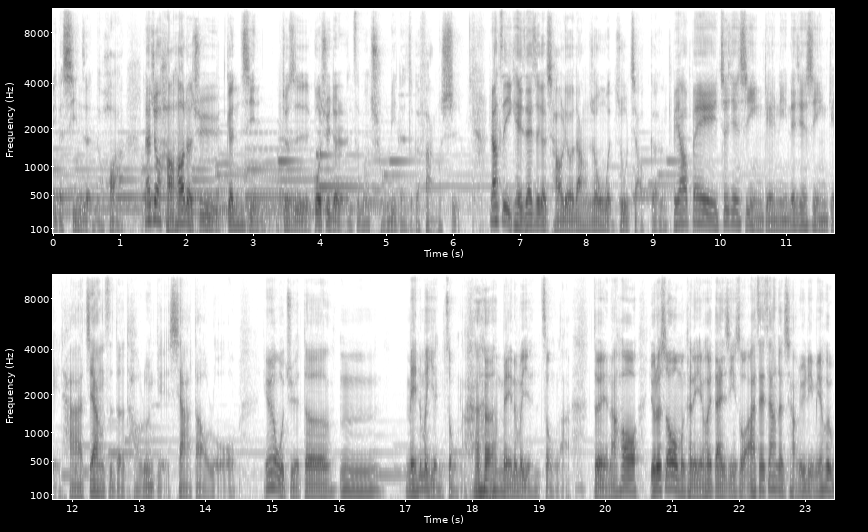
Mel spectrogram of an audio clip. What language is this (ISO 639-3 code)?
zho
